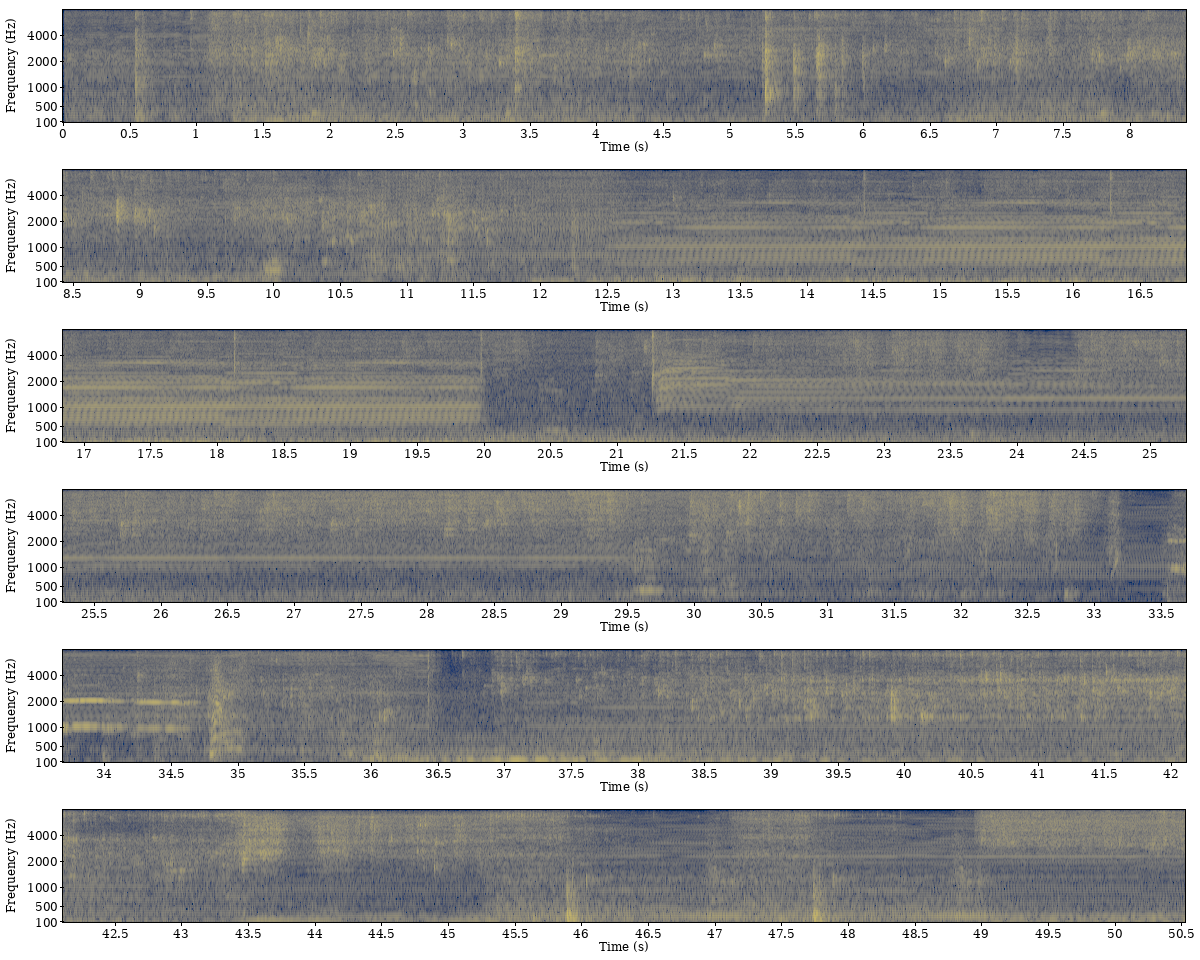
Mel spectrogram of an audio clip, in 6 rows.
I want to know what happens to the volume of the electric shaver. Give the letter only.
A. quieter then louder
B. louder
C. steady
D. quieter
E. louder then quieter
E.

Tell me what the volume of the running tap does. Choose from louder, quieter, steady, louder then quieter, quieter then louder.
quieter then louder.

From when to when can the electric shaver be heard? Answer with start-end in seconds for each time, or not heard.
0.0-50.4.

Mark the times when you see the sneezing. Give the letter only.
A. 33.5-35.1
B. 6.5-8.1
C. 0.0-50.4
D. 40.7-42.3
A.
